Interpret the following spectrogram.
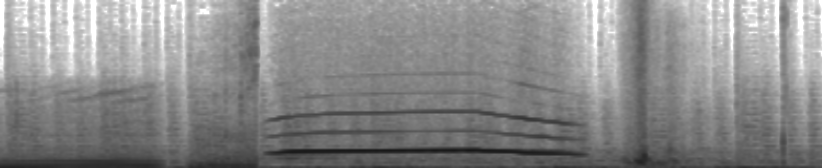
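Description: A car engine revving up, rising in pitch, then a police car siren holding one long note for about three seconds before it drops away.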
